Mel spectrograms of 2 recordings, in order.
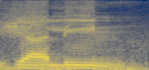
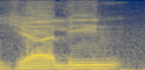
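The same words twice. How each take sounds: The two takes are said the same way.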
